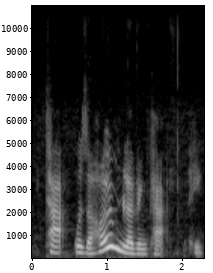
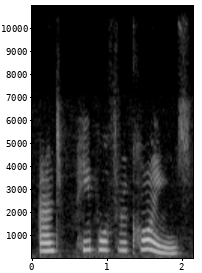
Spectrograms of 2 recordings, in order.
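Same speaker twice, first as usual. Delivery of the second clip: usual speaking voice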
